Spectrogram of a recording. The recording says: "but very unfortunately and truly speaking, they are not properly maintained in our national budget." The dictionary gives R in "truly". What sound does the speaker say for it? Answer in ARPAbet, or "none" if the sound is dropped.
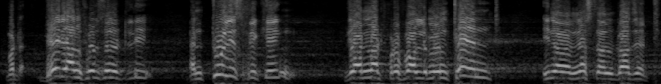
none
